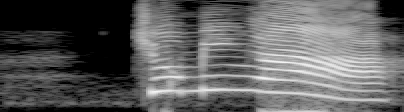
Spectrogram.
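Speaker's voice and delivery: high, loud cry of alarm; crying for help. A narrator's reading. Seabirds cry for help as developers arrive, calling out. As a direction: call out urgently at the top of the range. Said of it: "海鸟们叫了起来".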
